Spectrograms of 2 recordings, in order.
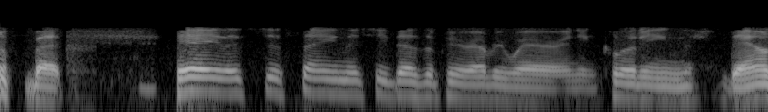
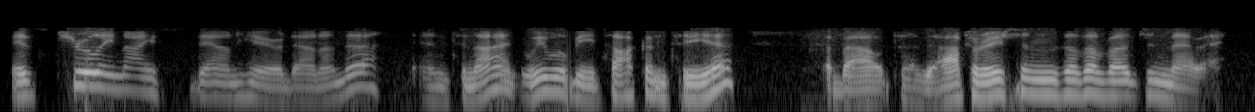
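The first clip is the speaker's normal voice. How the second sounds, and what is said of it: Put-on Australian accent. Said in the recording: “Okay, enough of that. I don't speak Australian.”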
